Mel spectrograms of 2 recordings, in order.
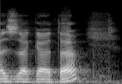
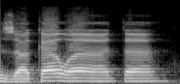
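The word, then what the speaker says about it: الزكاة: Waatuzzakata, berhati-hatilah juga dalam mengucapkan azzakata, jangan dibaca sebagai zakawata.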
